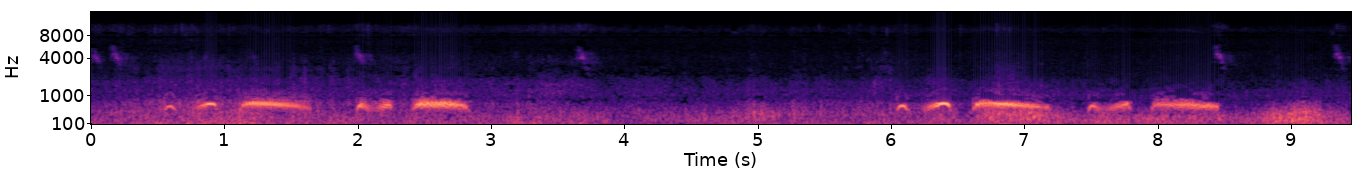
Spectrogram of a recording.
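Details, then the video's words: A new spotted dove, used as a decoy that calls wild doves like an experienced one. It gives two mellow coo phrases a few seconds apart, each of quick short notes then longer drawn-out coos, with faint high chirps in the background. "លលកថ្មីមែន តែធ្វើហៅព្រៃដូចធ្នាក់ចាស់"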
